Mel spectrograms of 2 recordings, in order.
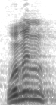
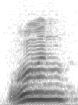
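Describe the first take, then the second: First: The word is said in a cold, blunt way. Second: The word is said in a warm, tender way. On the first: It is a curt, distant address. The speaker calls it wrong. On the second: It is a loving address to a dear mother. The speaker calls it right. "in the most endearing terms"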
